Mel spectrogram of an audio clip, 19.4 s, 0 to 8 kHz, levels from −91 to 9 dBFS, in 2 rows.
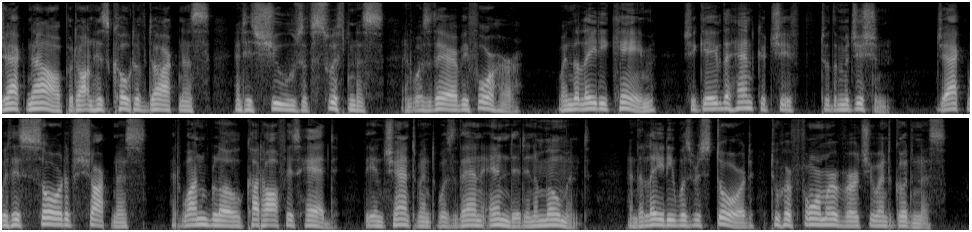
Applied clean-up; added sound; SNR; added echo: none; none; none; none.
